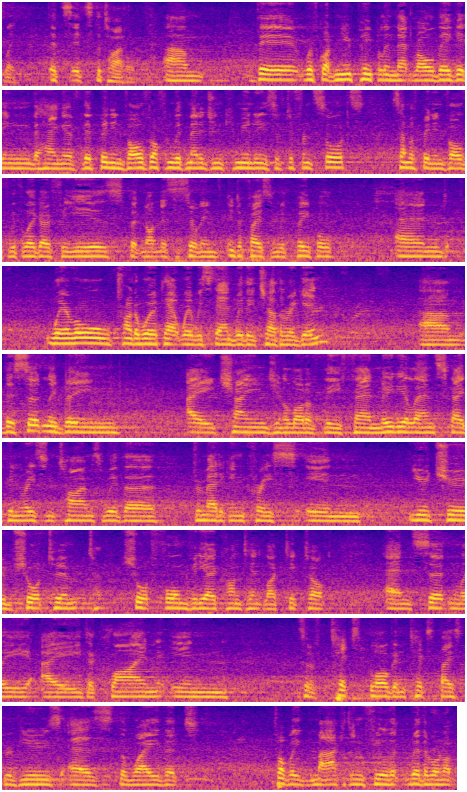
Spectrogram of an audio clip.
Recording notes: Expect audio anomalies galore. Record an episode in front of a live audience on Convention Day. At Brickvention 2024, in Melbourne Australia. It's also the first time we have recorded an episode while being in the same room, during daylight hours! There's a live convention with around 600 attendees happening in the background, so the audio quality is a little different to our regular episodes.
